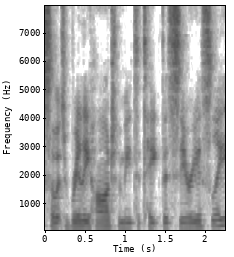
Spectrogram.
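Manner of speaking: usual speaking voice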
